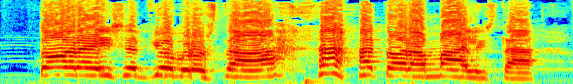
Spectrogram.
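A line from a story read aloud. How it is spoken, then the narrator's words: Group shouting, laughing. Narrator (Greek): φώναξαν όλοι, ξεκαρδισμένοι από τα γέλια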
